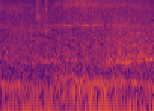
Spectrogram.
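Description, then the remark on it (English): A race car engine accelerating on a race track, a loud, continuous roar with a dense, gritty rumble that holds steady throughout the short moment, with no voices. “Use a lot of the curb and then some out there. Get on the accelerator.”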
